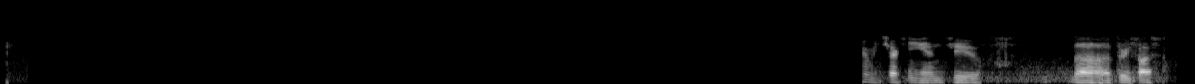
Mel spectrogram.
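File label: Police Northeast District Dispatch, p25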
